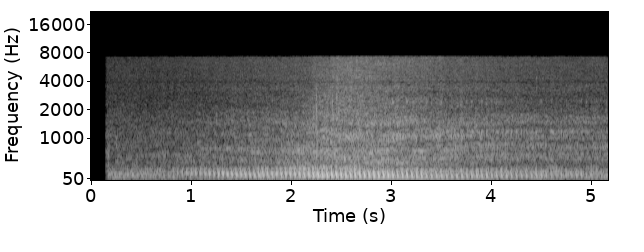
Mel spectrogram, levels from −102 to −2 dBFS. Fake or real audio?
real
